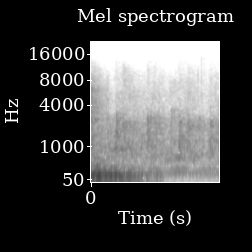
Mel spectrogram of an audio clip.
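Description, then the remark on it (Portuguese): An audience applauds Jesus in a brief burst of scattered clapping, fairly loud at first with a low rumble underneath, then thinning out and trailing off. “Você pode dar um aplauso a Jesus.”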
